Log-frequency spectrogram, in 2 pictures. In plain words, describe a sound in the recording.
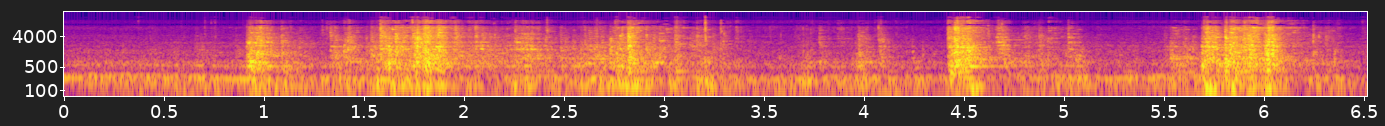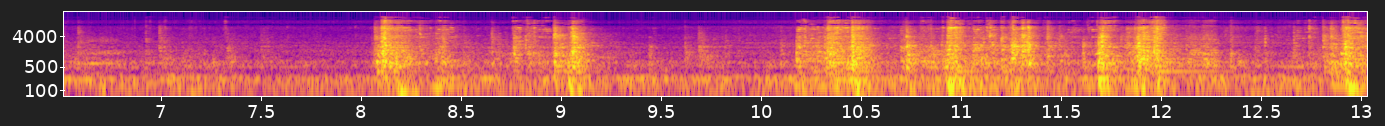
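An excavator engine rumbles steadily outdoors.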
